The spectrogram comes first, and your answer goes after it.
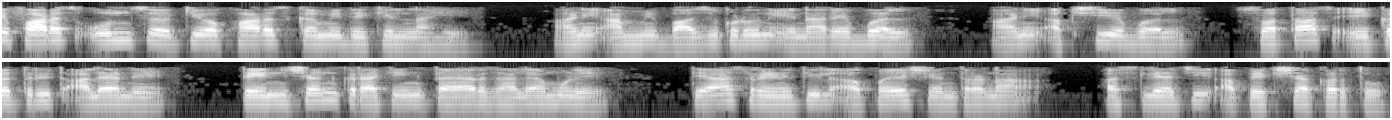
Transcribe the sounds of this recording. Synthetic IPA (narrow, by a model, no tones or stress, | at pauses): efaɾt͡sunt͡səkĩw̃ʋafaɾt͡skəmiːd̪ekʰiːlnaɦḭ | a̰ɽ̃iʔa̰m̤iːbad͡zukəɽuːnjḛɽ̃aɾebəl | aɽ̃iʔə̰kʂijebəl | sʋət̪at͡sḛkət̪ɾiːt̪a̰ljane | ʈenɕənkɾækiŋɡt̪əjaɾd͡zʱaljamuɭe | t̪jasɾeɳ̃it̪iːlə̰pəjəɕjənt̪ɾəɳa̰ | əsljat͡ɕiːʔə̰pekʂakəɾt̪o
